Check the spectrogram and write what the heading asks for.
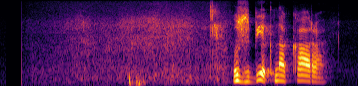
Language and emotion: Russian, angry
